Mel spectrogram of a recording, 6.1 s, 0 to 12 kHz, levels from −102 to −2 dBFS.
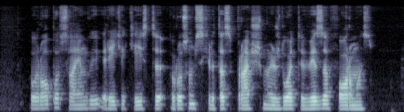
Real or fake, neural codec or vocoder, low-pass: real; none; 9.9 kHz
